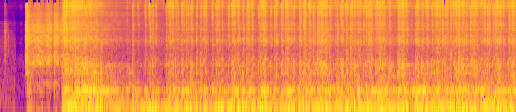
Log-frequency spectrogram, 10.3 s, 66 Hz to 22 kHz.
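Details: Turbo LS-swapped Miata at first start with a newly made downpipe, no O2 sensor bung fitted yet: a loud, deep, uneven loping idle with raw exhaust bark and smoke, running unhappy without its oxygen sensor.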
